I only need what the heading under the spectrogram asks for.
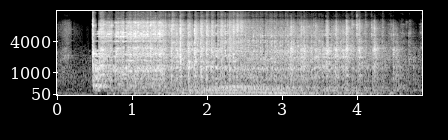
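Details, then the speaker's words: DR field and brush mower, unused since 2009 and oil filled, catches and runs rough with a loose metallic clatter over an uneven beat; the clanky sound could be the clutch, source unclear. "a little clanky. It could be clutch or something that's in there."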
